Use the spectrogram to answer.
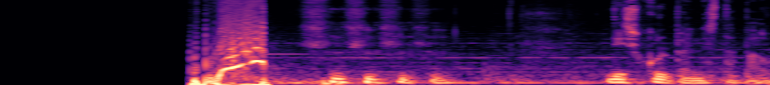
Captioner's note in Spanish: Risas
